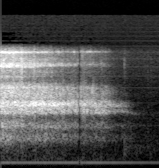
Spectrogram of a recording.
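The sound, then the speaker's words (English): A long, steady breath pushed out through the mouth as if through a straw during a calming breathing exercise, a soft airy hiss that gradually fades away over about two seconds, alone with a faint low hum underneath. “Out through the mouth.”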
